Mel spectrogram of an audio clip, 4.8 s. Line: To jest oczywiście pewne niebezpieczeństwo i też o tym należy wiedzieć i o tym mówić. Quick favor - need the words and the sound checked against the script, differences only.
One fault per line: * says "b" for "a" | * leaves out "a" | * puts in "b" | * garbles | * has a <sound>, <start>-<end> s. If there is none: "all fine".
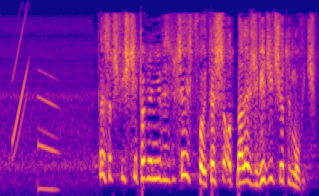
* has a chirp, 0.2-0.9 s
* leaves out "tym"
